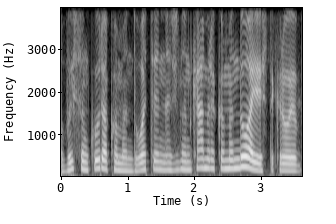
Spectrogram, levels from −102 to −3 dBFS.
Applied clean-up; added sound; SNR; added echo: none; none; none; none.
